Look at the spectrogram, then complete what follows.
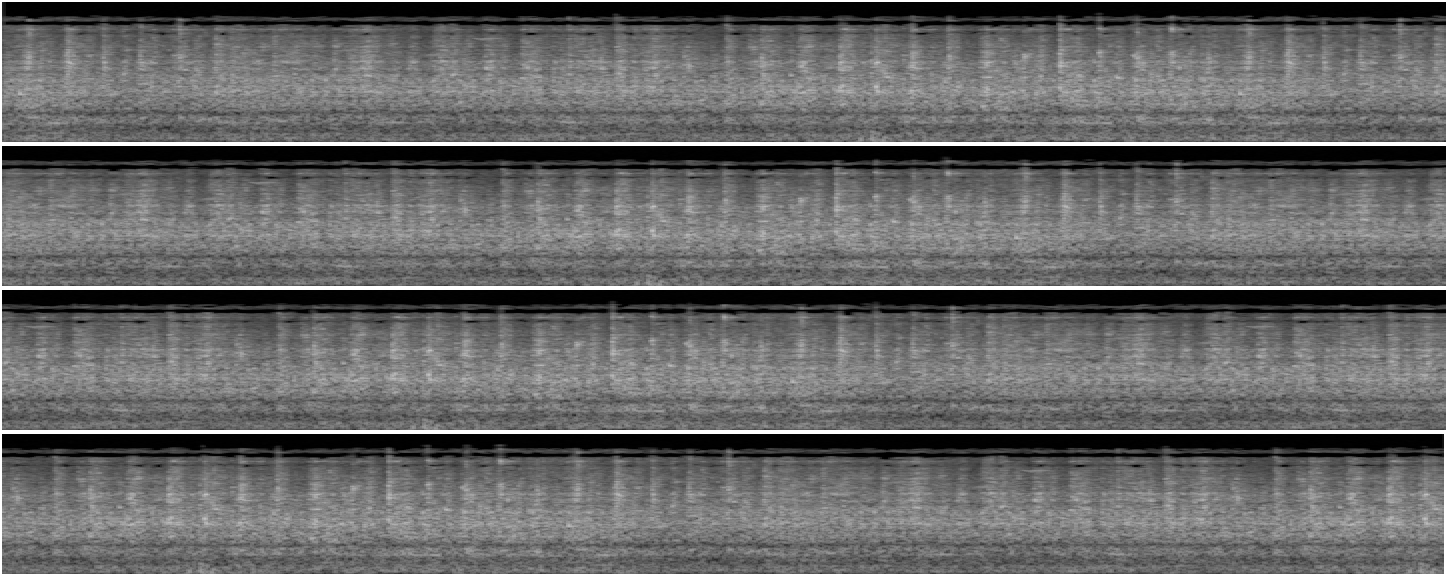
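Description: Diesel engine of heavy earthmoving equipment running steadily.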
